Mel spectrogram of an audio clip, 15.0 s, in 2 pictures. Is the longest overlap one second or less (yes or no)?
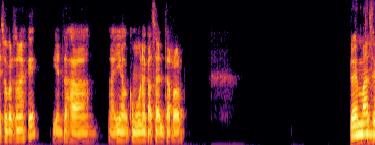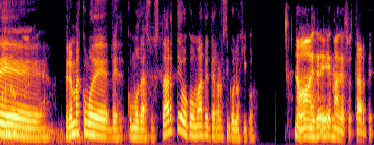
no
